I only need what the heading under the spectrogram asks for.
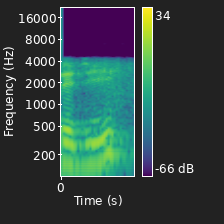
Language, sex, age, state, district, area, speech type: Dogri, male, 30-45, Jammu and Kashmir, Reasi, urban, conversation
